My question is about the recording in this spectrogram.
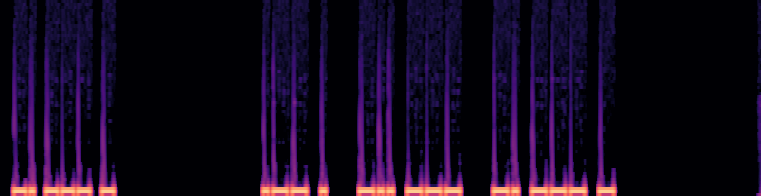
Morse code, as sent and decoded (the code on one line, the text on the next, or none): -. --- - / .-- . / -.. --- / -. --- -
NOT WE DO NOT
